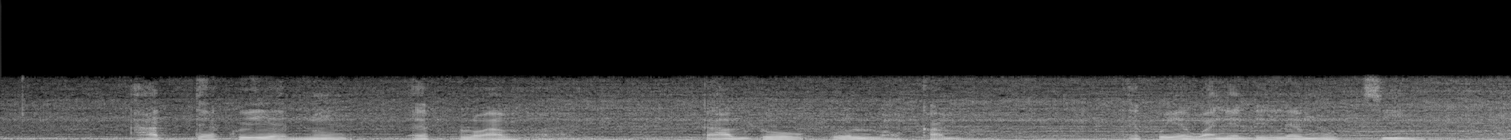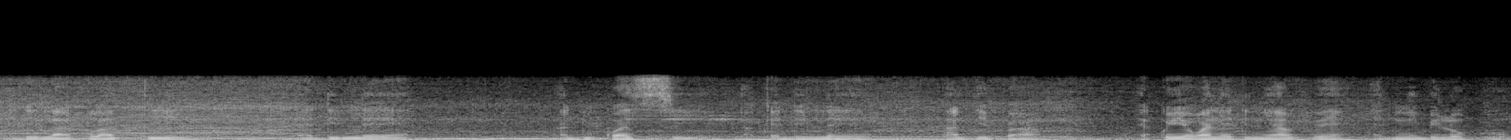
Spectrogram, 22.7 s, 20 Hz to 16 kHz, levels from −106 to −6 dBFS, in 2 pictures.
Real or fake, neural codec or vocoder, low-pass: fake; codec, 16 kHz, 8 kbps, FreqCodec, larger model; 7.2 kHz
